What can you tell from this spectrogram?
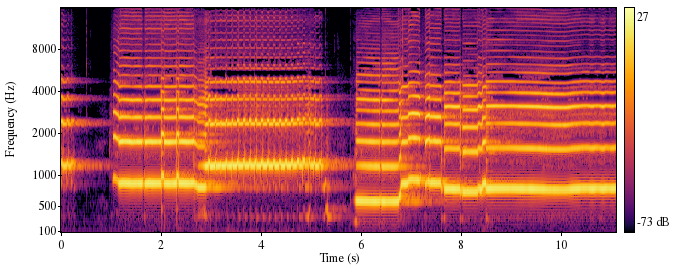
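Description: Background music: a single wind instrument playing a slow melody of held notes in phrases separated by short pauses, the middle phrase with a fast fluttering stretch.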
